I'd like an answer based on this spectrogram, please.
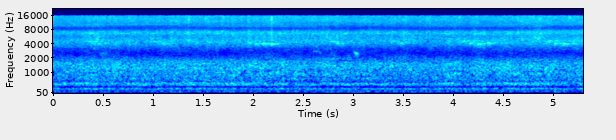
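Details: At an underground bee nest, killer hornets clash with bees. A constant low, whirring buzz fills the whole clip without pause.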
